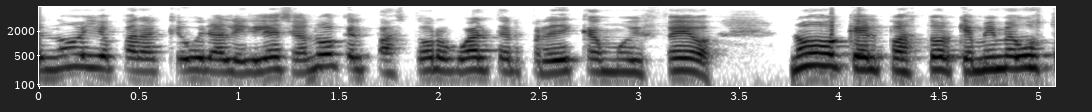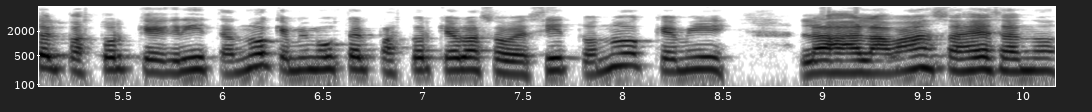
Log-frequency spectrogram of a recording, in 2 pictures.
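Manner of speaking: mocking tone, soft, fast and rattled off.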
